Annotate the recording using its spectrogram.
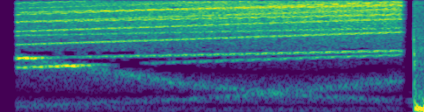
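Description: A steady, high buzzing tone that rises slowly in pitch and cuts off suddenly at the end.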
